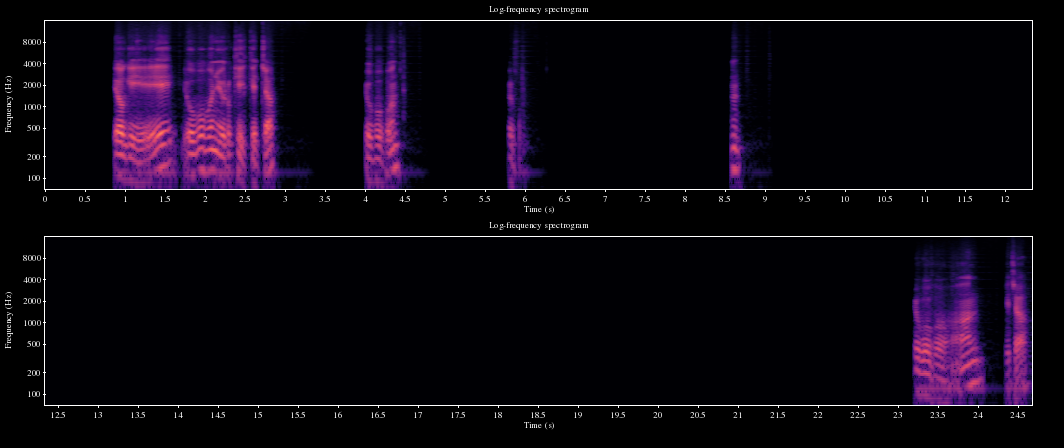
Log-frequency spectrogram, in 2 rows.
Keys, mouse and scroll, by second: 0.2 click, 1.2 click, 5.7-8.1 drag, 9.3-11.3 drag, 12.5-16.4 middle drag, 18.5 middle click, 19.8 click, 21.9 ctrl+z, 22.8-24.6 drag.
